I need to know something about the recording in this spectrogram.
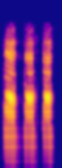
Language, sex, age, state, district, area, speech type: Malayalam, female, 30-45, Kerala, Thiruvananthapuram, rural, conversation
